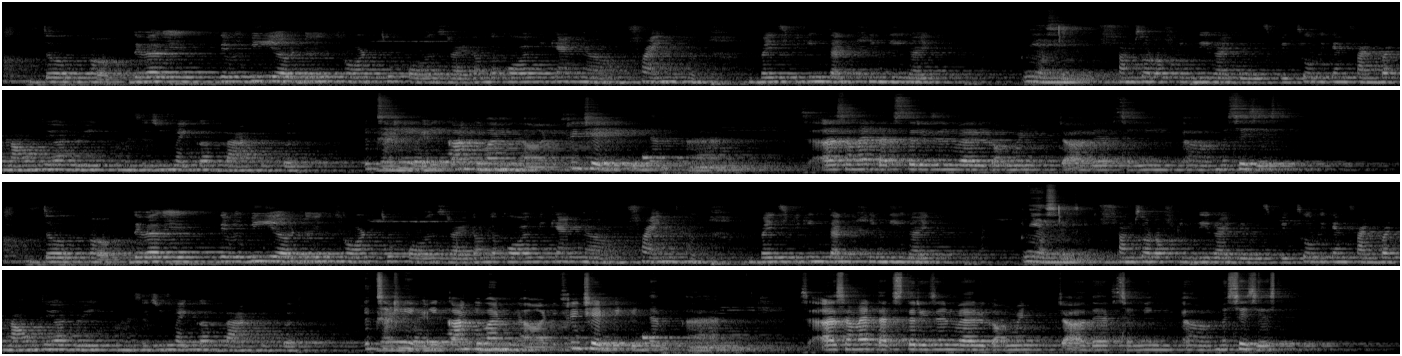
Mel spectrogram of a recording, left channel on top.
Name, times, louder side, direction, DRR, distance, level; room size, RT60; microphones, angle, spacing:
voice 1, 0.0-9.3 10.2-17.0 17.7-19.2 20.8-21.3, right 1 dB, 15° right, 3 dB, 1.1 m, -35 dB
voice 2, 10.2-10.7 17.6-21.6 22.0-26.7, right 4 dB, 60° right, 6 dB, 0.8 m, -32 dB
15.0 x 10.0 x 5.2 m, 2.5 s
head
